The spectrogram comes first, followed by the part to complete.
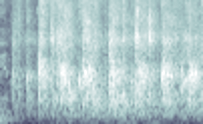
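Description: Applause: a dense run of quick hand claps from an audience.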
